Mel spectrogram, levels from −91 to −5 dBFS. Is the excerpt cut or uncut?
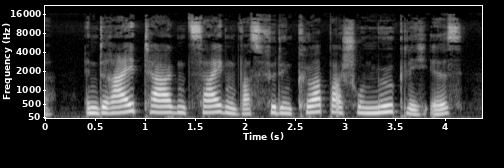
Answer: uncut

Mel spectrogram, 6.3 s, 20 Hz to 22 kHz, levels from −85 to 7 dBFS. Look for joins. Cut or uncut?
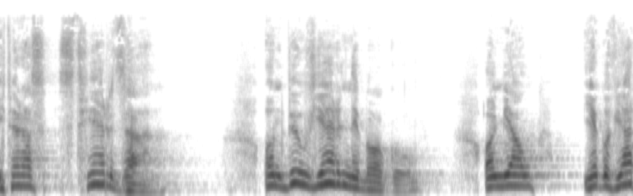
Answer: uncut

